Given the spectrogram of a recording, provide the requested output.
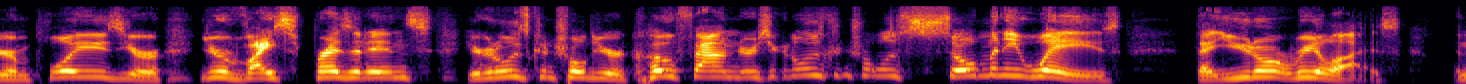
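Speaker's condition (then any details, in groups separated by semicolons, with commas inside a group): No condition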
